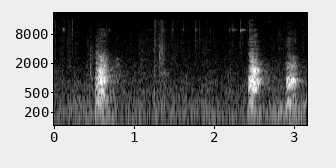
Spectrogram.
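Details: Dogs playing together, one of them Dobi, four months old: three short, sharp yelping barks, one alone and then a quick pair, with quiet between.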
